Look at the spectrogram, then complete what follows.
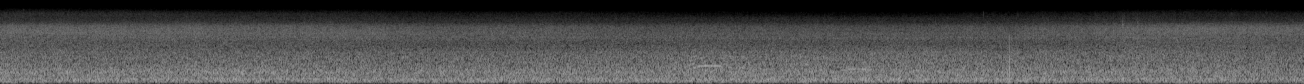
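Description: River rapids rushing over stones: a steady, even rush of white water.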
